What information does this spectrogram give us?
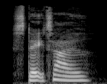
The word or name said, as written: statsejet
